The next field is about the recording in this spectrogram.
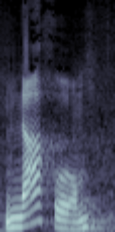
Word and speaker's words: Nahum: And actually, Nahum rhymes with this word compassion, rahum, which is interesting.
